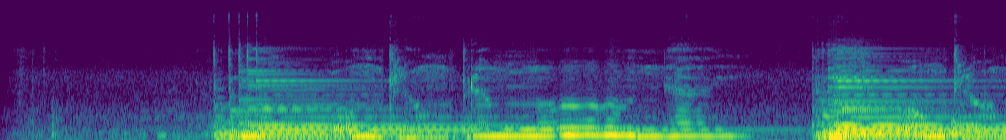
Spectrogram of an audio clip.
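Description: Acoustic guitar with a capo, played as an intro: a chord is strummed about a second and a half in and rings on under a moving melody line. After a short dip just before six seconds, a second chord is strummed.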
